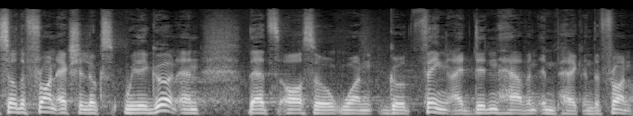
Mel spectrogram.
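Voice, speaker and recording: Over noticeable background noise, a man speaks in a German accent at a moderate pace. His pitch is medium, with ordinary variation. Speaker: car youtuber. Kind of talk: vlog walkthrough.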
